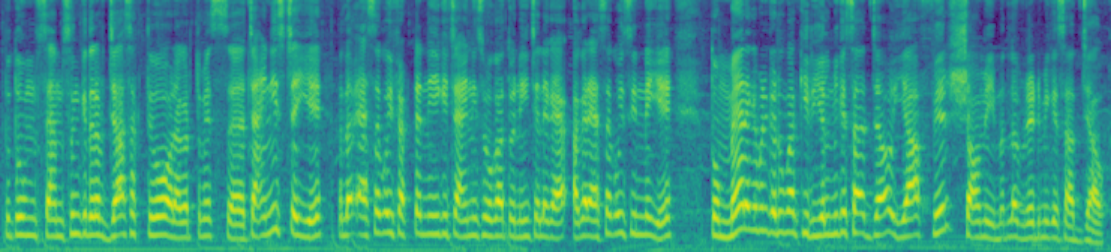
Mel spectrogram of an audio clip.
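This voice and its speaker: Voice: mid-range voice, a little fast, darkish tone. An Indian tech channel host casually reads out and answers viewer questions, explaining things conversationally and mixing English tech terms into the talk. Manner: conversational, explanatory, addresses listeners as bro and friends.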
